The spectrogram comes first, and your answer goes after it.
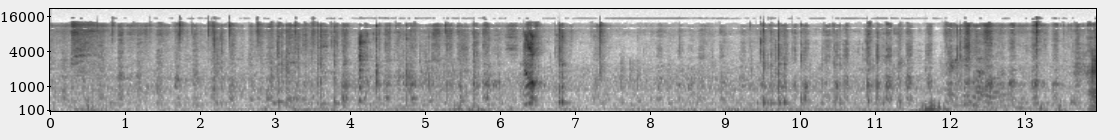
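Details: Excited Labrador retriever puppy reacting to a paw ball being shaken: steady, rapid, breathy panting for most of the stretch, with a few louder thumps and brief human speech in the background.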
